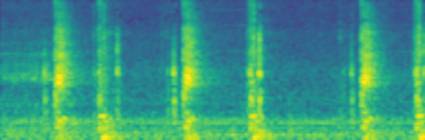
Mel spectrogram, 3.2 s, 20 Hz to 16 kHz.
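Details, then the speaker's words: Toyota Corolla Grande Altis 16-valve engine, battery 11.9 V, won't start: repeated pairs of dry starter solenoid clicks with no cranking. Starter gets signal and continuity, but the starter motor is faulty. "यह देख रहे हैं friends यह जो है ना इसी तरह की सिचुएशन कर रही है कटक कटक कर रही है लेकिन गाड़ी जो है व सल्फ नहीं उठा रही"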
